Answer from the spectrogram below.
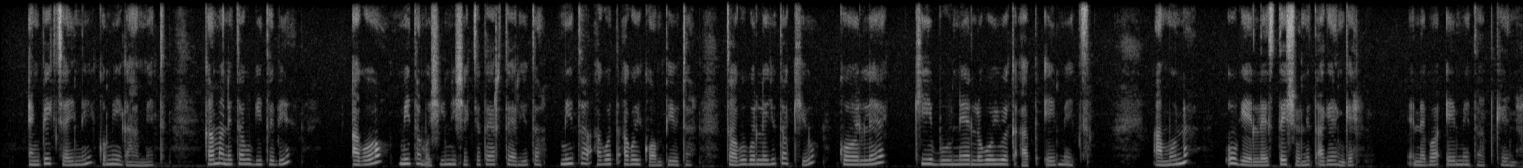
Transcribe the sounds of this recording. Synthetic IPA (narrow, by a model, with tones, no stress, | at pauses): ɛ˨ŋbi˦kt͡ʃa˨iniko˦mi˦ɡamɛ˨t | kama˦nɪ˦ta˦ɡu˦ɡite˦bi˦ | a˨ɡɔ˦ | mi˦ta˦mo̰˨ʃini˦ʃe˦k̚t͡ʃɛ˦tɛɾtɛɾjuta | mi˦ta˦ʔa˨ɡɔ˦ta˨ɡɔ˦i˦kʰɔ˨mpjuta˨tɔ˨a˨ɡu˦ɡo˦le˦ju˦ta˦kʰju˨˦ | ko˨le˦ | kʰi˦bu˦ne˦lo˦ɡo˦iwe˦ka˨pe˦me˦t | a˨mʊ˦n | ʊ˦ɡe˨le˨ste˦ʃo˨nɪ˦ta̰˨ɡɛ˦ŋɡɛ˦ | ḛ˨nɛ˨bɔ˦e˦me˦ta˨pkʰe˦ɲa˨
